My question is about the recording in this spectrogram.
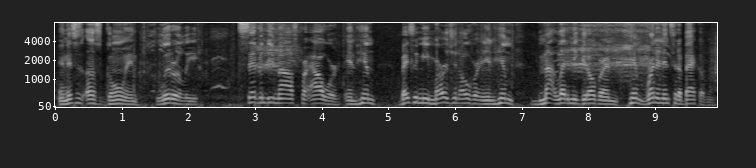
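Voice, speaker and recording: A young man talking fast and straight to his viewers in a casual vlog, outdoors by a car. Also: mid-range voice, darkish tone, slight background noise. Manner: fast, talks straight to viewers, calls them y'all. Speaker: vlogger.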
